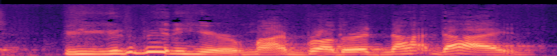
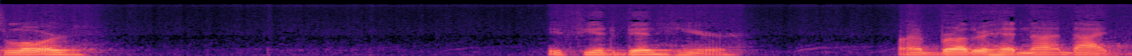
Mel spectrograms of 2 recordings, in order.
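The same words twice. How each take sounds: First: Loud, raised-pitch accusation; forceful reproach. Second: Slight, understated sorrow; subdued grief. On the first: Martha confronting Jesus over her brother's death, forceful reproach. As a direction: throw the blame at him, louder and higher. Martha's words, contrasted with Mary's. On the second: Weeping Mary at Jesus' feet, subdued grief. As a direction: say it gently with halting pauses, mildly mournful. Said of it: "she begins to weep". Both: Acted.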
